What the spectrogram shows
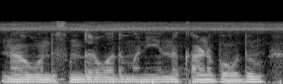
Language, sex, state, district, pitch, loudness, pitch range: Kannada, male, Karnataka, Koppal, 110 Hz, -16 LUFS, 110-115 Hz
